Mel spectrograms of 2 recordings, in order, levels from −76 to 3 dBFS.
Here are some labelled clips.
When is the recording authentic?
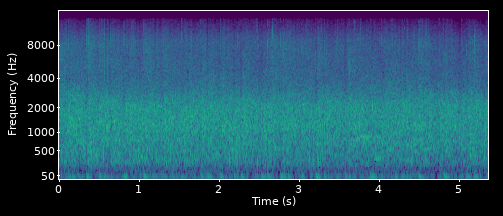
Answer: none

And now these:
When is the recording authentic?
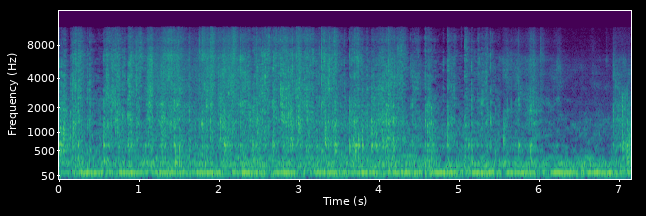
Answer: 0.0-1.1; 2.3-5.5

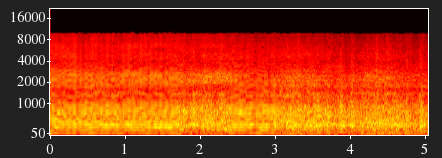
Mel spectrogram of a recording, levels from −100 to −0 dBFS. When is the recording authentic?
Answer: 1.7-2.4; 3.0-5.0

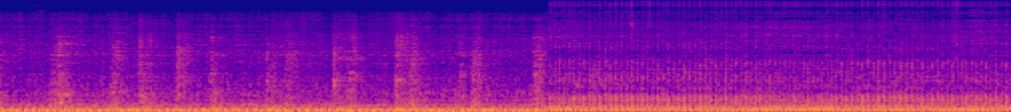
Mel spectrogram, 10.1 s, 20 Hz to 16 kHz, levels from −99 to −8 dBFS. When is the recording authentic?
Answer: 0.0-1.3; 1.9-2.7; 4.1-10.1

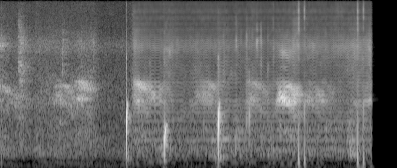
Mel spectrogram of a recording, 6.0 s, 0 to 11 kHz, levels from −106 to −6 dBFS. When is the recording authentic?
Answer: 0.0-2.0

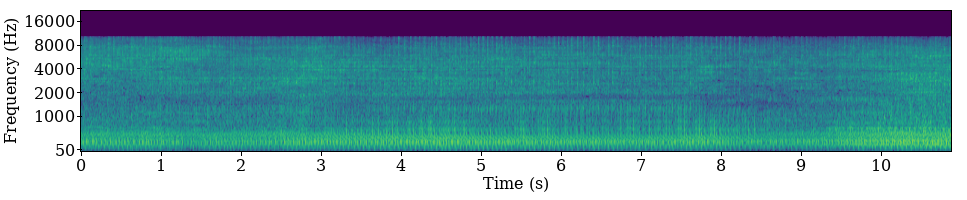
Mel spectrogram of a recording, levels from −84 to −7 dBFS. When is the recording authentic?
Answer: 0.0-10.9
